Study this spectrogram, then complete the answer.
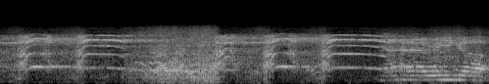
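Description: A parrot mimics a noisy farm rooster in a bird park aviary, giving several loud, drawn-out crowing calls one after another, close by, with a gurgling rasp between the phrases.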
